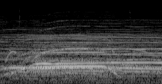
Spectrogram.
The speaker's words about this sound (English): So give me a cheer if you're from Macclesfield, if you're a local.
